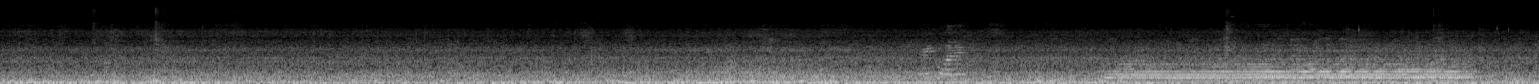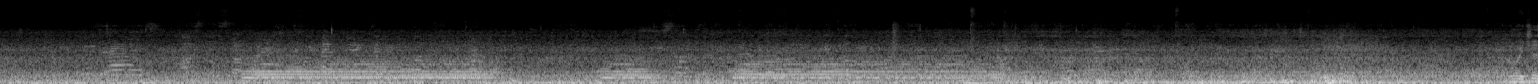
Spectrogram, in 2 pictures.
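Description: A P40DC locomotive's Nathan K5LA five-chime air horn sounds long, long, short, long, the standard warning for a grade crossing ahead, heard from inside a passenger coach. Underneath is the steady rumble of the train running at speed.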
